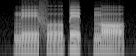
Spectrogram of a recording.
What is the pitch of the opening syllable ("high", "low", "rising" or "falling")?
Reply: low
